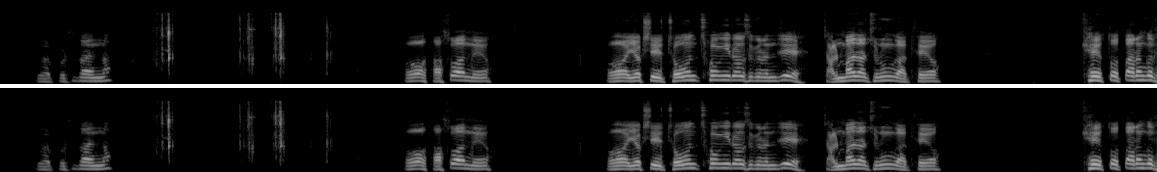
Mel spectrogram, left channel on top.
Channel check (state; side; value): normal; both; correlation 0.91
